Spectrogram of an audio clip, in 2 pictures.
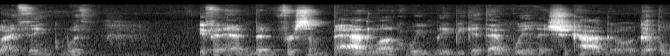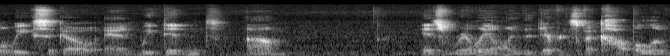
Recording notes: A technical issue resulted in softer-than-normal audio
